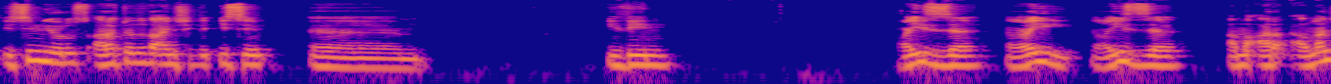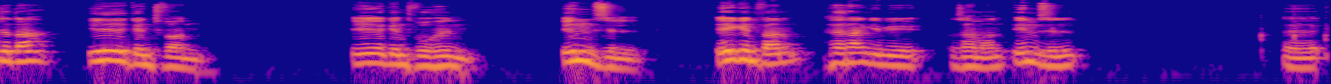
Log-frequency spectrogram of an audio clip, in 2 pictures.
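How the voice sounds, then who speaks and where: A man teaching how to pronounce letters for recitation, repeating syllables slowly and calling his listeners brothers. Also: fairly high pitch, a little mellow. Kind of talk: informal lesson on letter pronunciation.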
